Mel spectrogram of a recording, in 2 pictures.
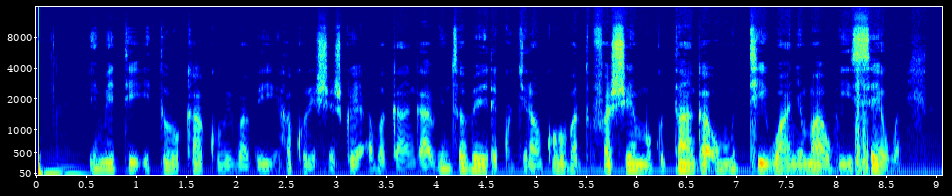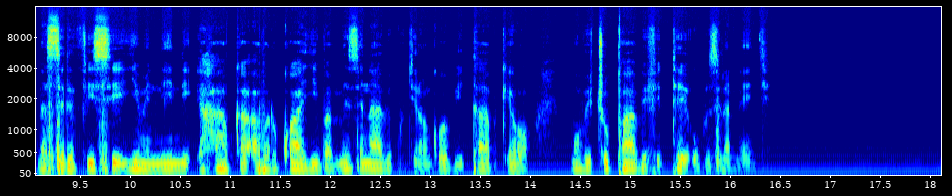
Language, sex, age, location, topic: Kinyarwanda, male, 18-24, Kigali, health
